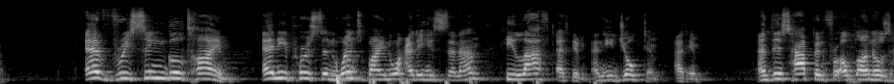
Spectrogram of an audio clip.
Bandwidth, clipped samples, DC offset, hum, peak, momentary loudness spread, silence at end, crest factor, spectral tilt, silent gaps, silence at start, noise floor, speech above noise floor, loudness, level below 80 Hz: 15 kHz; under 0.1%; under 0.1%; none; -2 dBFS; 13 LU; 0 s; 18 dB; -5 dB/octave; none; 0.85 s; -65 dBFS; 44 dB; -21 LUFS; -46 dBFS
